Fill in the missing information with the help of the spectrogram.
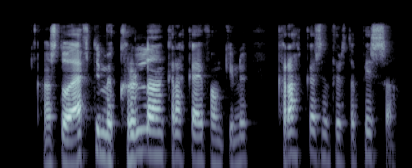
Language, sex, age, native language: Icelandic, male, 40-49, Icelandic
